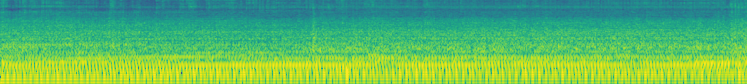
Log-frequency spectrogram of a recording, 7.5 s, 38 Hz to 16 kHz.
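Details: Craftsman snowblower, roughly 3–4 years old, running while driven forward and back through speeds 1–6 and auger on and off: loud, even single-cylinder drone holding steady with no misses or knocks; healthy engine.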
